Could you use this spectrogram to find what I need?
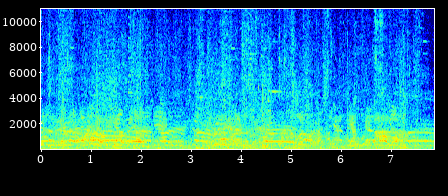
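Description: Swords clash and soldiers fight in a battle.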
